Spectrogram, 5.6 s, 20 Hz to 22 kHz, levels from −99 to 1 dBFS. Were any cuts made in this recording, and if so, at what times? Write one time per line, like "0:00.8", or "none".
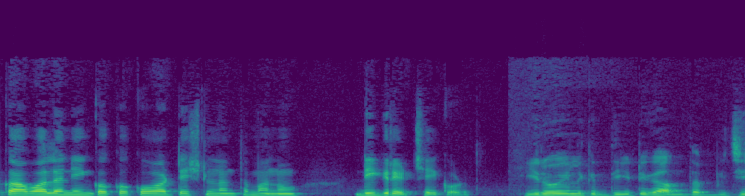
0:03.7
